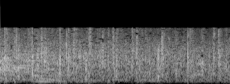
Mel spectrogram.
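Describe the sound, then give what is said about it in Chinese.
An audience breaks into applause after a sung opera line, a thick, even wash of many clapping hands that holds steady from start to finish without fading. “城外的警催马加鞭进了城，可以鼓掌了。”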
